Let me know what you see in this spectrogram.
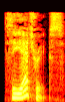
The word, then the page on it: theatrics: British English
